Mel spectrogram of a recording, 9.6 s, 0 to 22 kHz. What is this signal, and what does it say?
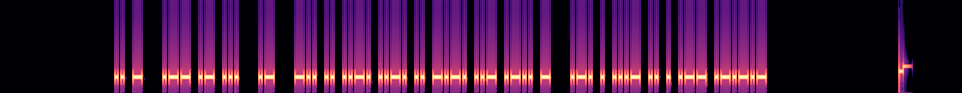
Morse code, heard as a keyed tone, about 40 wpm, 700 Hz. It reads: IT WAS A DIFFICULT REVIEW.
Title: Sentences from Top 1000 Words - Review Part 6 - 40wpm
